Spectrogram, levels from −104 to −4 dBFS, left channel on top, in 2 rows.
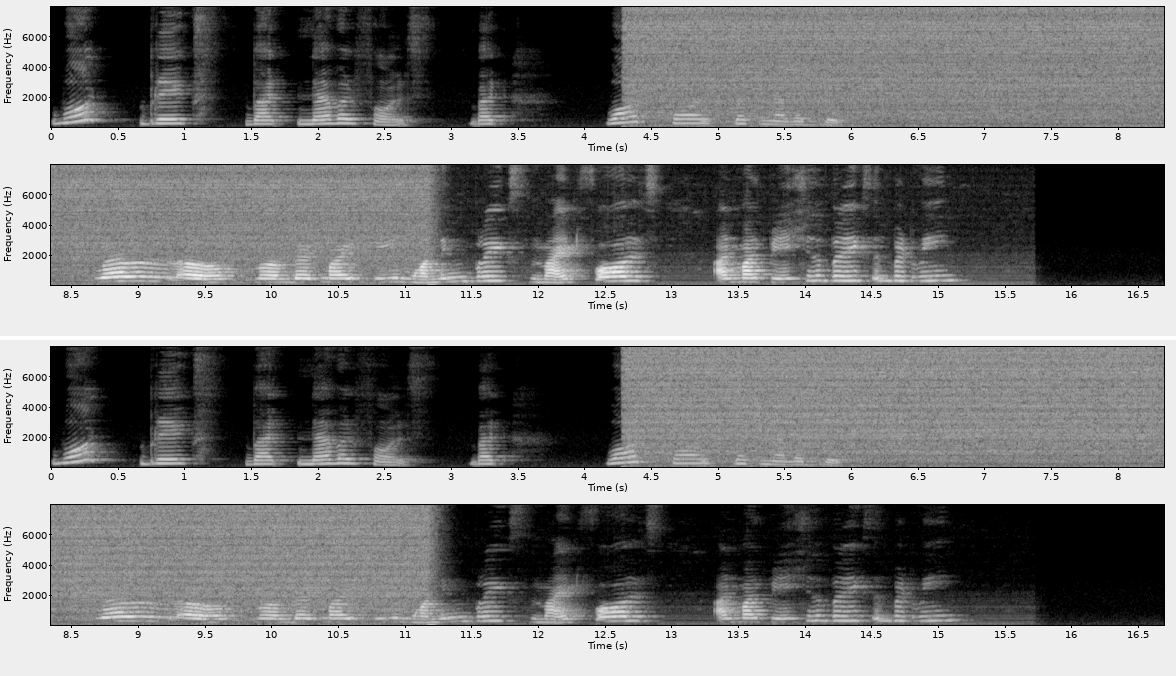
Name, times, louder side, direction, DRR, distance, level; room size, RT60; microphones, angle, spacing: voice 1, 0.0-0.4 0.7-1.2 1.5-2.7 3.1-3.4 4.2-6.0, left 2 dB, 5° left, 0.3 m, -31 dB
sound 1, 4.3-11.2, right 2 dB, 60° right, 3.6 m, -29 dB
voice 2, 8.7-12.8 13.3-15.1, left 7 dB, 75° left, 0.4 m, -21 dB
6.8 x 5.7 x 2.6 m
head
